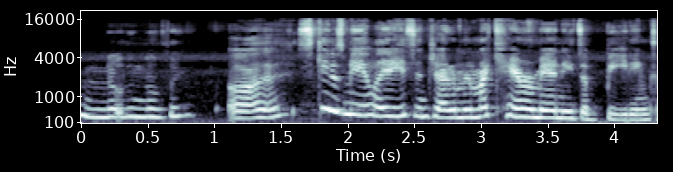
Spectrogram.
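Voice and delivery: ordinary talk

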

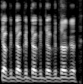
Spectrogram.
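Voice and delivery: low dugga dugga chatter; feeder chuckle imitation. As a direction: mimic a feeding duck's chuckle. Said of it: "they're like".

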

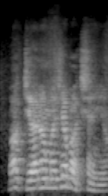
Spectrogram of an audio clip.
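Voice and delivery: usual speaking voice

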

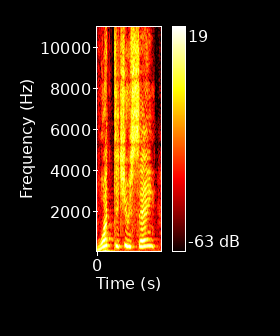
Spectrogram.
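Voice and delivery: shocked the bird can talk; startled. Acted. Mike stunned the raven spoke English, startled cry. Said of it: "Mike cursed and said".

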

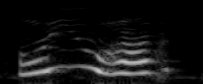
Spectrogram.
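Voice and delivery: high singsong no you haven't; taunting denial. Real, not acted. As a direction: tease him with a high denial.

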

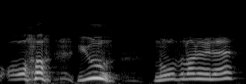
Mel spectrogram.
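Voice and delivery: loud, high yelps of disbelief; shocked outburst. Real, not acted. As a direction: blurt it out in sudden shock. Tır oyunda aniden devriliyor. (şaşkınlıkla bağırarak)

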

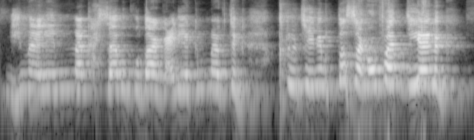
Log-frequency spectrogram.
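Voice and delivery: high-pitched rant building to a shout; acted outburst, exploding on the last words; furious boss. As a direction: boss at the end of all patience. Boss sacks employee, at climax.

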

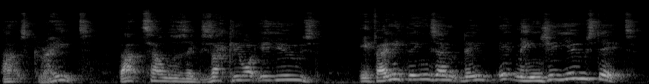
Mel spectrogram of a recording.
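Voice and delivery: high, loud, delighted; delighted dad. A narrator's reading. Father delighted to his son, high and loud. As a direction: crow over the empty bottles.

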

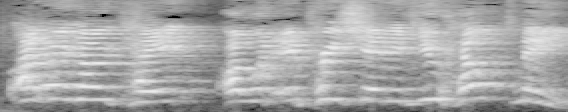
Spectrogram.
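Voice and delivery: high, flustered retort; agitated protest. Pretend. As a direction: plead for help in feigned stress. Pretend panic, snapping at partner.

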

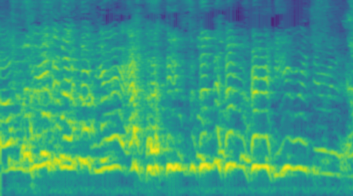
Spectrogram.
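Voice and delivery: loud, high, rushed words through laughter; real hysterical laughing. Real, not acted. Explaining reading from partner's eyes, laughing hard. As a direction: gush it out while cracking up.

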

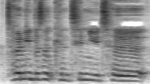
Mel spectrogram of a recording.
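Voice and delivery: normal talking voice

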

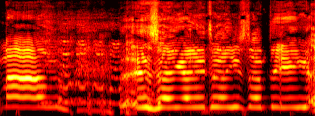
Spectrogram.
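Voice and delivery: very high, nervous voice; mock panicked confession. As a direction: squeak it out like a scared kid confessing. Confessing to his mom.

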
